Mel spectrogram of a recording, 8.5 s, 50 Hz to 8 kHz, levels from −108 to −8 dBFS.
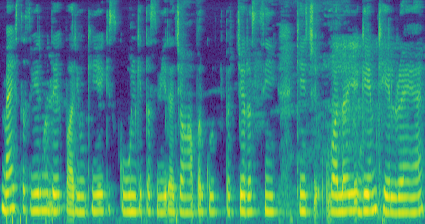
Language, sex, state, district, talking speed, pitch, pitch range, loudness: Hindi, female, Uttar Pradesh, Saharanpur, 185 wpm, 220 Hz, 215-230 Hz, -17 LUFS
